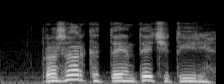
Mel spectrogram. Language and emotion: Russian, neutral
